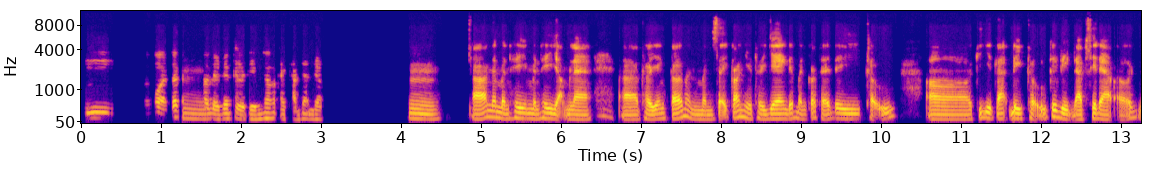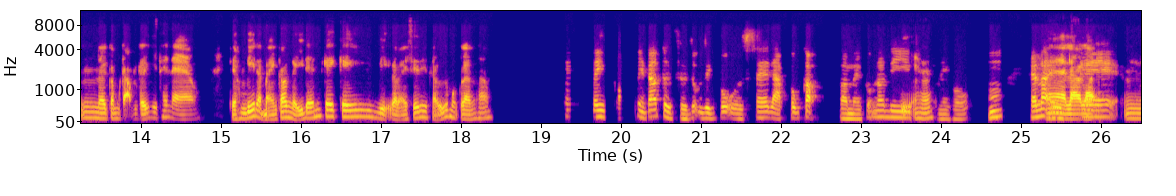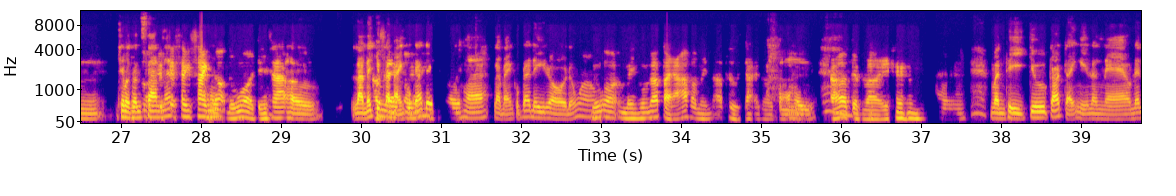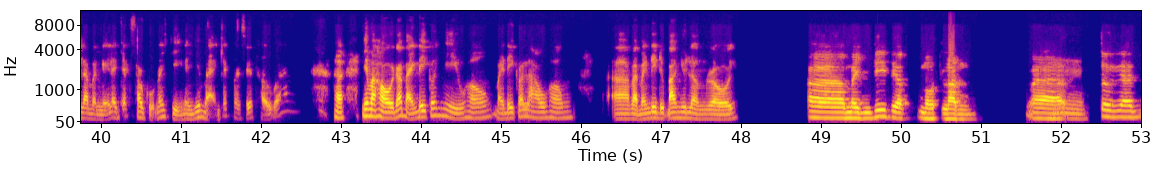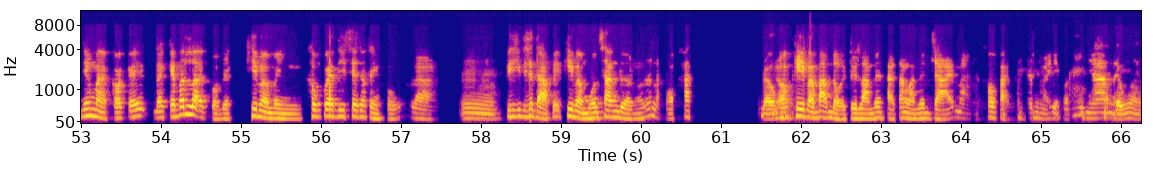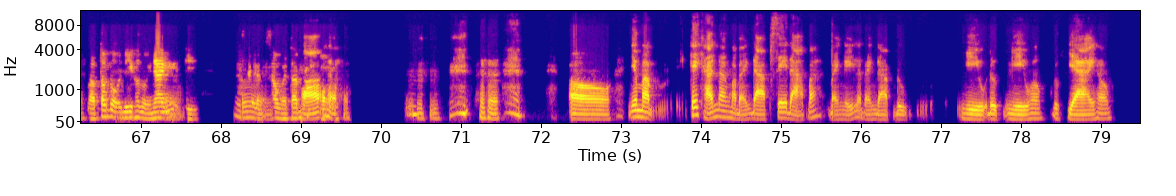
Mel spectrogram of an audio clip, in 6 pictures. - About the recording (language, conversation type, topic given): Vietnamese, unstructured, Bạn nghĩ gì về việc đi xe đạp so với đi xe máy?
- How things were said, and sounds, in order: unintelligible speech; unintelligible speech; tapping; other background noise; unintelligible speech; unintelligible speech; unintelligible speech; laughing while speaking: "Ừ"; unintelligible speech; laugh; chuckle; laughing while speaking: "Ừm hưm"; chuckle; laughing while speaking: "hả?"; laugh; other noise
